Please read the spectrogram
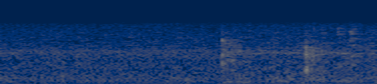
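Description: Near silence, with two very faint short clicks about a second and a half in and just before the end.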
